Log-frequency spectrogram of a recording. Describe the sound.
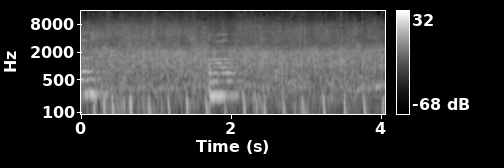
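A live audience breaks into sustained applause for an audience member's question, dense overlapping claps at steady volume across the whole stretch, with a few brief voices murmuring underneath.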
